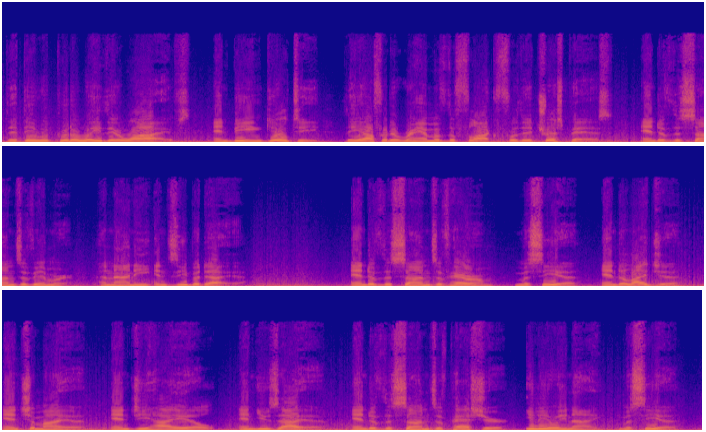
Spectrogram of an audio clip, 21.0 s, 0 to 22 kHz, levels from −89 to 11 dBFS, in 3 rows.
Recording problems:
distortion; slight; 8% of the sound clipped
wind noise on the microphone; occasional gusts; 20 dB below the speech

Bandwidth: 17 kHz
